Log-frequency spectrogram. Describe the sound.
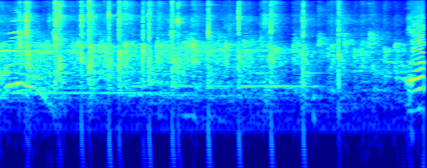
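A live audience applauds: dense, steady clapping with scattered sharper claps and crowd voices mixed in, holding at a fairly loud level for about four seconds before swelling at the end.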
